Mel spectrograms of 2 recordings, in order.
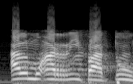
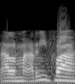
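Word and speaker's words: المعرِّفة: Wa huwa kullu ismin dakhalat alaihi al-mu'arrifatu, bacanya al-mu'arrifatu, jangan al-ma'rifah, salah.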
